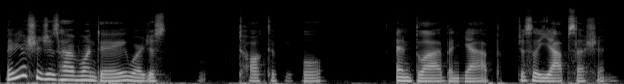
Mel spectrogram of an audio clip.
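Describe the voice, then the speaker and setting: A woman's voice: low-pitched, moderate pace, darkish tone, no echo. Lady host asking questions in a dry close mic, laughs easy. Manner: asks questions, laughs easily. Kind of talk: casual interview chat.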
